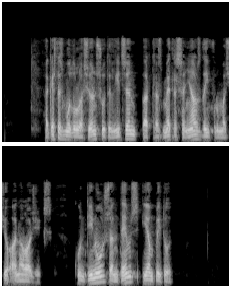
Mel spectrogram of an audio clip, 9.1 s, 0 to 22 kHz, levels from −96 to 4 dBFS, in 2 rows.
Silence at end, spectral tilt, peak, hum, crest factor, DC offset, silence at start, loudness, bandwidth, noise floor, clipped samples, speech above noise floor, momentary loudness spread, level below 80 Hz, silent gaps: 1.2 s; -5 dB/octave; -4 dBFS; none; 18 dB; under 0.1%; 0.85 s; -21 LUFS; 7.8 kHz; -87 dBFS; under 0.1%; 66 dB; 9 LU; -60 dBFS; none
